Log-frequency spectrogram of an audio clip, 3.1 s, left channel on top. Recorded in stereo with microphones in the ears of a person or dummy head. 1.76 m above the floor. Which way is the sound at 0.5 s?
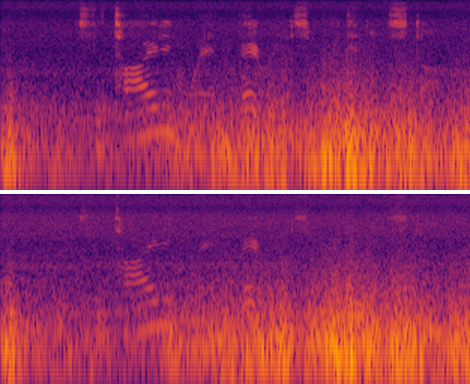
45° left (ahead or behind).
